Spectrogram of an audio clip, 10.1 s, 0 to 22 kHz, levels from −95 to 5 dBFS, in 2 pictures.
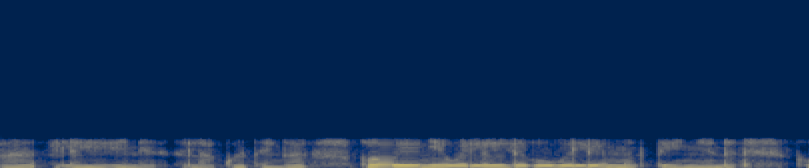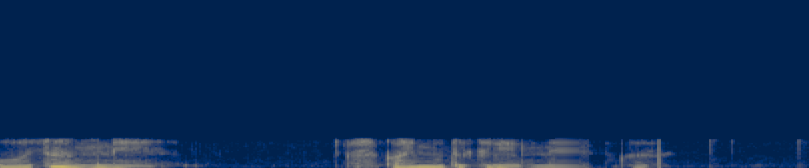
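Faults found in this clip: iLBC codec, full clip: narrowband, nothing above about 3.7 kHz or below 150 Hz, slightly rough synthetic texture from frame-independent excitation coding in 20 ms frames, consistent with the 15.2 kbps mode. Unlike a plain low-pass, the roughness sits inside the band, not only missing treble.

Lost iLBC frames, 2.34–2.64 s and 8.54–8.85 s: held buzzy-breathy vowel where the decoder repeats the last pitch cycle with noise. First loss is scattered over about 280 ms, longest run around 100 ms. Second loses 300 ms in total, and the fill fades. Recovery is immediate afterwards, unlike codecs whose state carries over.

Loud pop, 9.17–9.20 s: single sharp transient about 15 dB above the signal, speech continuing underneath. Likely a voltage step from a plug, switch or driver glitch. Unlike a dropout or concealment, nothing is removed; the pulse is added on top.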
